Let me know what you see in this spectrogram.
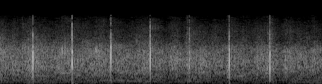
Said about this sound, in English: You can beat that hand clap by a big margin. Let's give him one more. Really, really good hand clap of praise in the house of the Lord.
